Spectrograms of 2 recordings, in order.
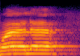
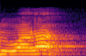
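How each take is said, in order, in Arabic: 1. تُنطق الواو واللام مرققتين. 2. تُنطق الواو واللام مفخمتين. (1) "والصحيح ترقيق الواو واللام" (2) "تفخيم الواو واللام، نقول ولا"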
